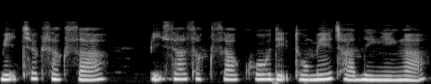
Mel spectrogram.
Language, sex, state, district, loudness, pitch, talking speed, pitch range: Garo, female, Meghalaya, West Garo Hills, -13 LUFS, 230 Hz, 85 wpm, 215-245 Hz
